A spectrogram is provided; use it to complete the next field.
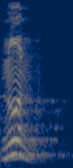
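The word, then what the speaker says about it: نون: Nun. Nah, untuk pelafalannya harus jelas. Nun. Lidah di bagian atas. Mau ke gigi seri.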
